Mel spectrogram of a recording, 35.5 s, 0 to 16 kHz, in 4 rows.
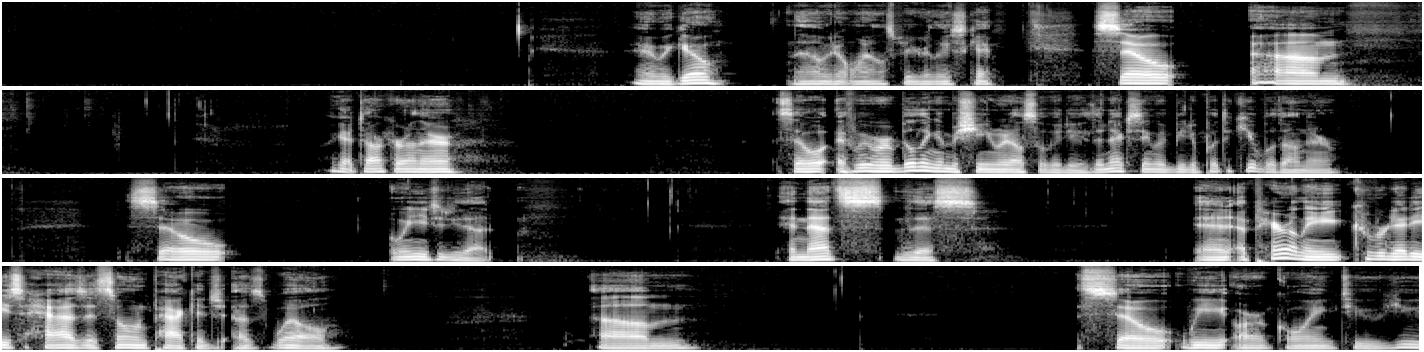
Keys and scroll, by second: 0.0-2.5 typing, 3.6-4.0 j, 4.7 ctrl+[, 5.1 shift+z, 5.3 shift+z, 6.6-12.7 typing, 8.8 Tab, 9.2 Return, 18.9-23.4 typing, 26.8-29.4 typing.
